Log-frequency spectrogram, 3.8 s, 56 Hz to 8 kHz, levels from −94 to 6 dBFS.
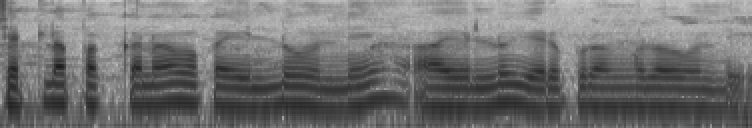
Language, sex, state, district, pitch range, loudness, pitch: Telugu, male, Telangana, Hyderabad, 135-145 Hz, -17 LUFS, 140 Hz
